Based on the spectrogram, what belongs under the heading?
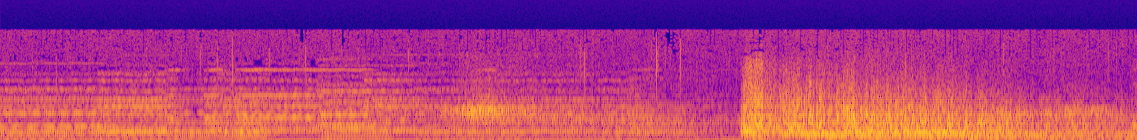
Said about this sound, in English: Stormy night in Reina de Los Angeles, and none except those with urgent business dare leave their haciendas.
